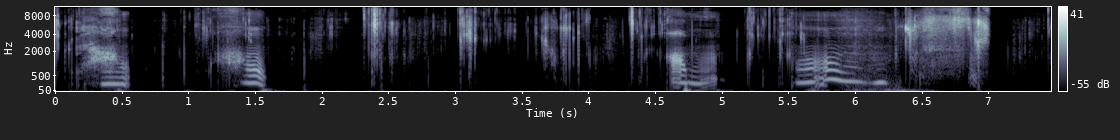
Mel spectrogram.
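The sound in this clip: Someone chewing a sticky, unpleasant mouthful, with wet crunching bites broken up by short voiced groans and murmurs. The sounds come in irregular bursts with quiet gaps between them.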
